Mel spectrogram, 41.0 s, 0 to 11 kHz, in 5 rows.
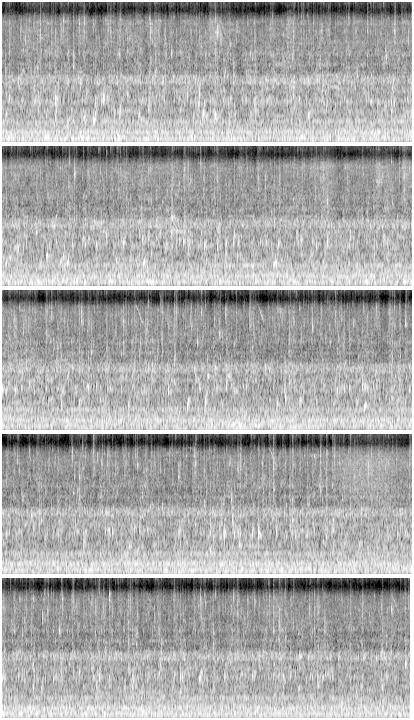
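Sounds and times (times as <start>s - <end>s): washing machine water rushing: 0.0s - 40.9s.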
